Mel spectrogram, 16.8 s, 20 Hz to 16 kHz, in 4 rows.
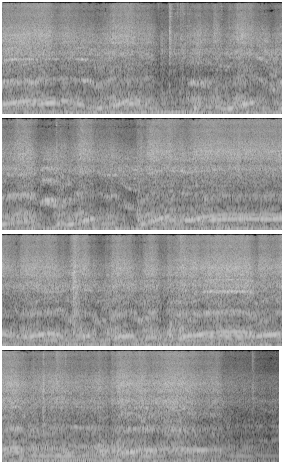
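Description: The 410-cubic-inch engine of an R34 Skyline drift car, heard from inside the cabin, revving up and down over and over as the driver works the throttle through the slides, with a few stretches held at high revs. The sound fades out near the end.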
